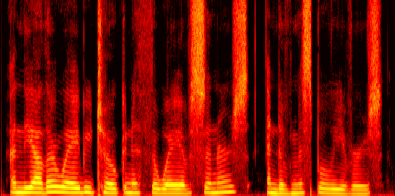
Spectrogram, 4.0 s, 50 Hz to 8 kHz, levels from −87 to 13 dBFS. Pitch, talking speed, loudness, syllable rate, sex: 195 Hz, 180 wpm, -17 LUFS, 5.7 syllables/s, female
